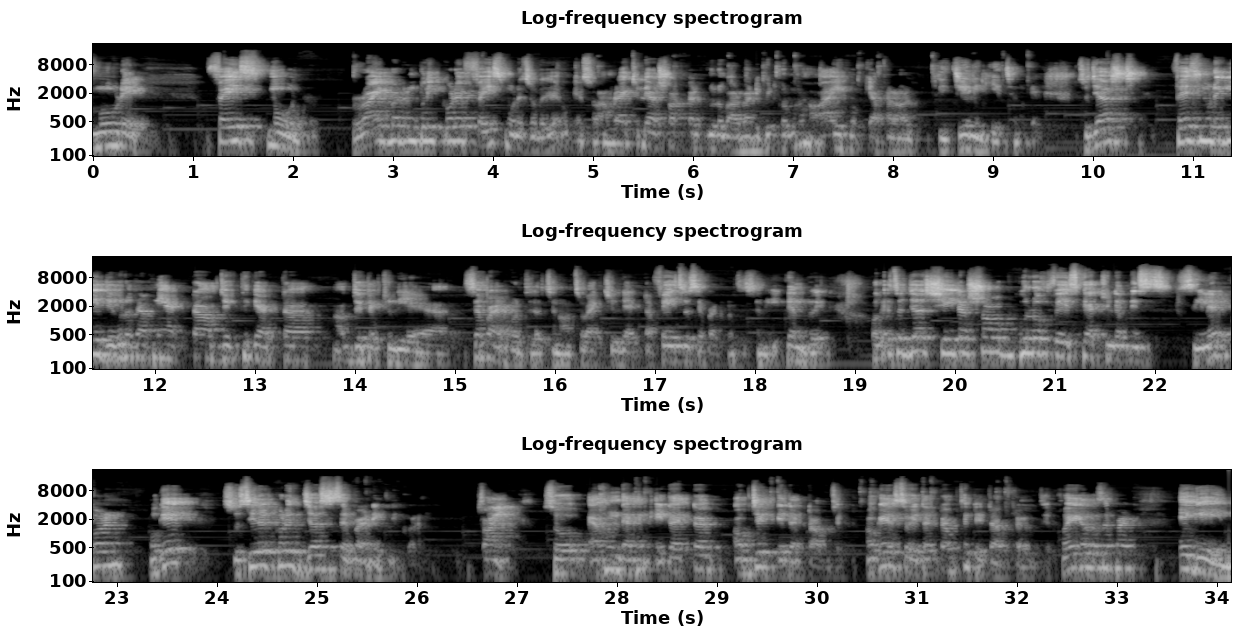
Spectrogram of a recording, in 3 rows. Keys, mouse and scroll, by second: 2.6-4.3 right drag, 4.3 scroll up 1, 4.7 alt+middle click, 5.1-6.6 alt+right drag, 6.6 alt+middle click, 6.9 alt+right click, 7.3 alt+middle click, 7.9 alt+right click, 8.7 alt+middle click, 9.1 click, 19.8 scroll up 1, 24.5 scroll down 1, 25.4 click, 28.2 click.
